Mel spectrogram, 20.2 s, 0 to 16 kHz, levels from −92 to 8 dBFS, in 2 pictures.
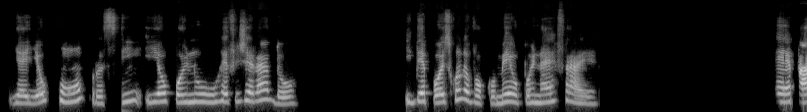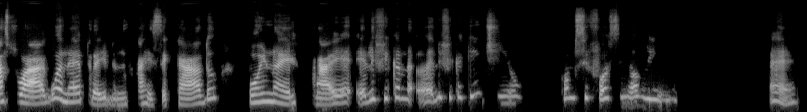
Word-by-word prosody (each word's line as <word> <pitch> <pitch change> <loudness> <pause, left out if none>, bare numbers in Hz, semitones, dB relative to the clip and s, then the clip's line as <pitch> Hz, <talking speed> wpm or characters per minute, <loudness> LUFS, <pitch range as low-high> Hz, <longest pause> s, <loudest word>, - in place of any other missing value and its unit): e 215 - -5
aí 200 -1 -2
eu 240 +6 0
compro, 260 - -2
assim, 235 +7 -7
e 240 -1 -1
eu 245 - +3
ponho 230 -2 -1
no 235 -1 -2
refrigerador. 245 -5 0 1.3
E 250 - -5
depois 230 -1 +2
quando 300 0 0
eu 280 - +3
vou 205 -4 -1
comer, 195 +4 -1
eu 225 -2 0
ponho 215 +1 -3
na 215 - -1
air 235 +3 -1
fryer. 200 -9 -3 2.2
É. 235 0 +4
Passo 230 0 +7
água, 210 - +7
né, 240 -2 -1
pra 250 - -2
ele 160 0 -7
não 160 - -11
ficar 185 - -3
ressecado, 175 - 0 0.4
ponho 235 +3 -1
na 240 -1 0
air 195 -1 +1 0.2
fryer, 195 +5 +2
ele - - -5
fica 335 +3 -4
não, 325 -2 -5 0.2
eh, 310 - -1
ele 365 +3 -8
fica 365 +1 -10
quentinho, 400 -1 -12 0.5
como 345 +1 -7
se 355 0 -5
fosse 345 +1 -5
novinho. 315 -7 -7 1.2
É. 260 -4 -6
240 Hz, 135 wpm, -23 LUFS, 210-305 Hz, 2.2 s, Passo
